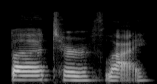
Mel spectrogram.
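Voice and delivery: butterfly slowly split into three beats; syllable by syllable. Shown as a demonstration. Teacher repeating the count for learners, butterfly syllable by syllable. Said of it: "count the syllables".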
